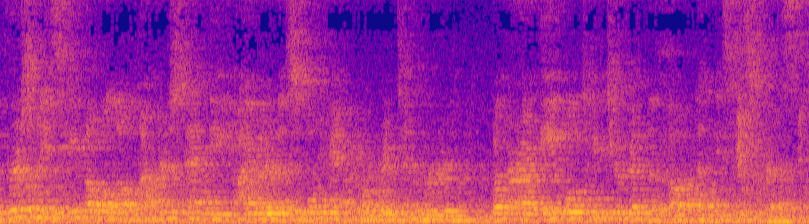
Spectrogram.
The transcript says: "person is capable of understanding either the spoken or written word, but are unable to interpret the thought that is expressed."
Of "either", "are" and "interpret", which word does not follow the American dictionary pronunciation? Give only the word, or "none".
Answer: interpret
